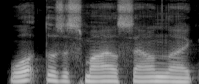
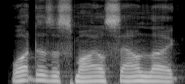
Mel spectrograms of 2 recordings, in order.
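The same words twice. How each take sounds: First: The voice sounds plain, without a smile. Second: The voice sounds bright, with a smile. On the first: "when we say something without a smile" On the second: "when we say the same thing with a smile"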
